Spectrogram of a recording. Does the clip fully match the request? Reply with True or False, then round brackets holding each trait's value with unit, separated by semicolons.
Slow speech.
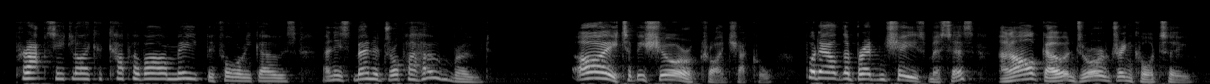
False (205 wpm)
